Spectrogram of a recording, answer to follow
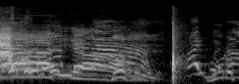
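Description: One sharp slap of a rubber slide sandal striking, near the end, after a stretch of several excited voices.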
